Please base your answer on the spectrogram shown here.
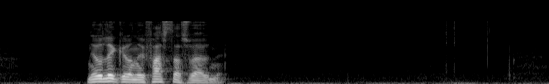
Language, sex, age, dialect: Faroese, male, 61+, Vágar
